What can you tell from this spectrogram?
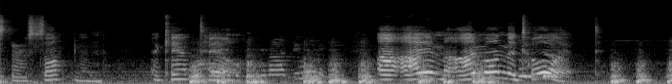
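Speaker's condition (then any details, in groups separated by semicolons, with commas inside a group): Cerebral palsy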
